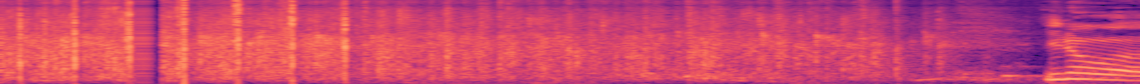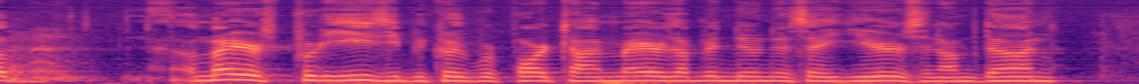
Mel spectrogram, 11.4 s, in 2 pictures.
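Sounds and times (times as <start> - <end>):
crowd applauding: 0.0 - 5.1
speech: 5.2 - 11.1.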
